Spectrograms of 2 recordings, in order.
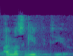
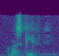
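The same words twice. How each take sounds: First: Said in the usual way. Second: A hushed inner vow; whispered. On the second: Retold or imitated. Speaker whispering the man's vow to the woman. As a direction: whisper it, almost breathless.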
